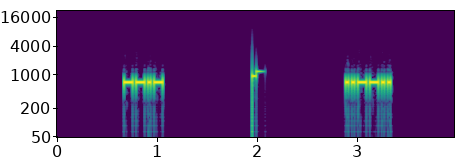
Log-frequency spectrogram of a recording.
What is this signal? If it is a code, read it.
Morse code, heard as a keyed tone, about 40 wpm, 700 Hz. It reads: Q ?
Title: Single Character (Letter:Number:Punctuation:Prosign) Alt 40wpm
